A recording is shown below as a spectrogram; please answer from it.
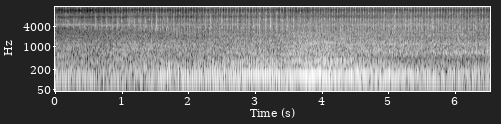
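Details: Honda City i-VTEC idle uneven, stumbling beat about three times a second; one cylinder misfiring from bad coil pack, coil pack changed.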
